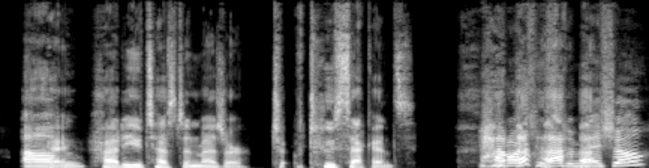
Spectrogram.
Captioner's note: laughing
